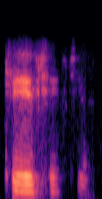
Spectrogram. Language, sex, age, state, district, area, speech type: Kashmiri, male, 18-30, Jammu and Kashmir, Srinagar, urban, conversation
